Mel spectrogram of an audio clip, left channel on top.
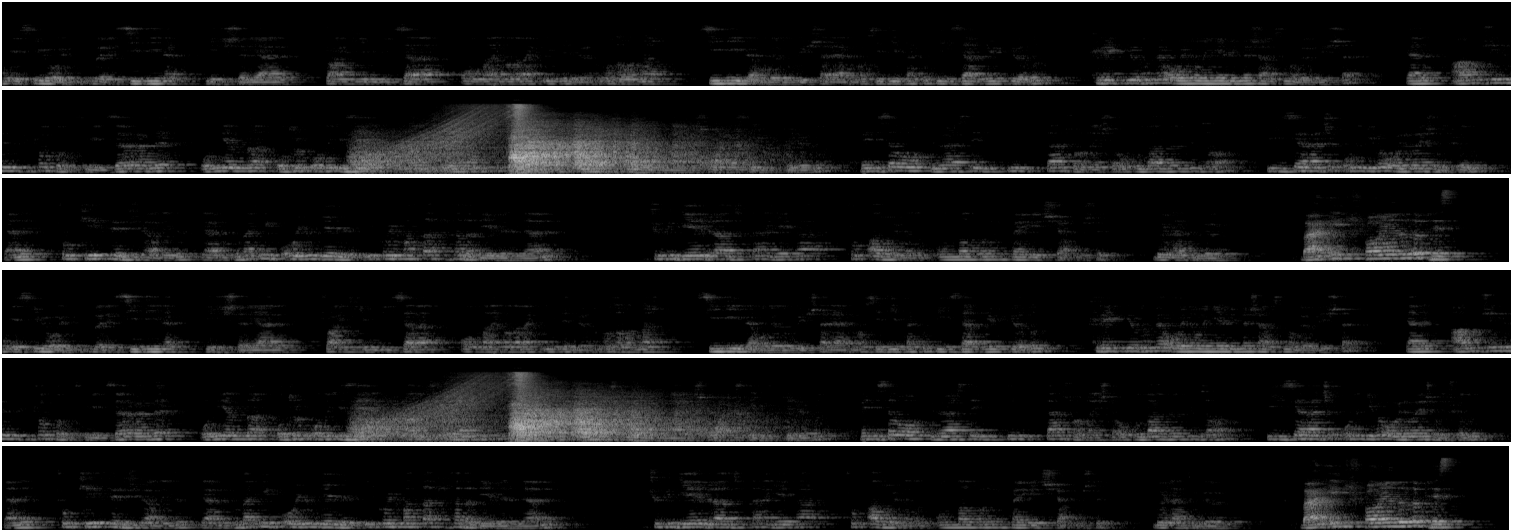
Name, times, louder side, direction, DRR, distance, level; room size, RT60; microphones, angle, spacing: voice 1, 0.0-1.8 2.0-2.9 3.2-4.3 4.6-6.6 6.9-10.5 10.9-13.5 14.0-16.8 17.1-20.2 20.5-23.3 23.7-27.4 27.7-29.9 30.2-35.7 36.6-38.4 38.6-41.2 41.7-42.4, left 1 dB, 25° right, -3 dB, 0.5 m, -41 dB
sound 1, 18.5-22.6, left 1 dB, 60° left, 0.8 m, -29 dB
voice 2, 43.2-44.6, right 2 dB, 75° right, -3 dB, 0.8 m, -33 dB
2.4 x 2.3 x 2.7 m, 0.83 s
head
